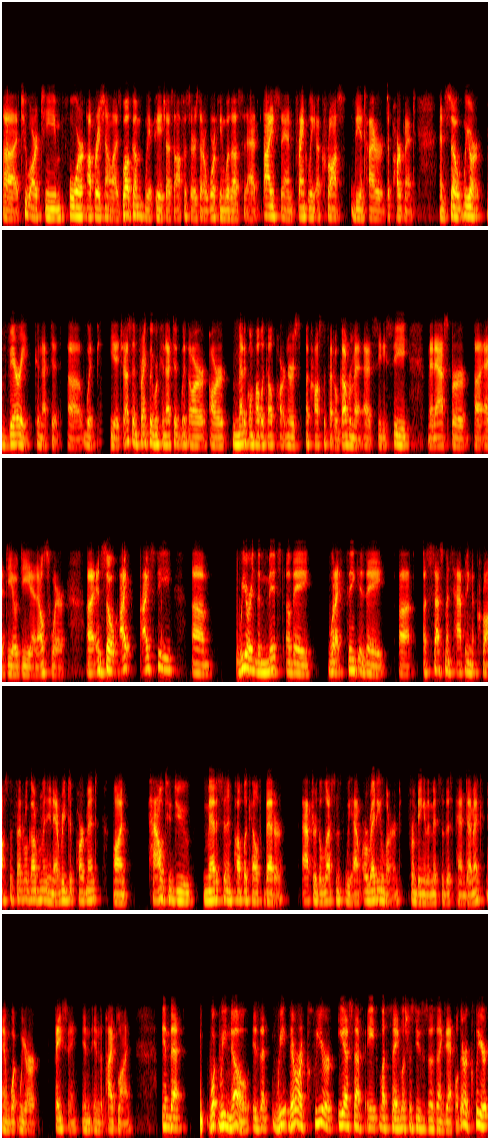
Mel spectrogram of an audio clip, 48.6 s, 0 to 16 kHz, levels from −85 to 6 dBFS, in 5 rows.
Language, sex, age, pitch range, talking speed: English, male, 30-49, 100-120 Hz, 175 wpm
